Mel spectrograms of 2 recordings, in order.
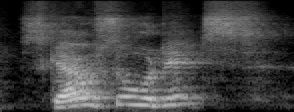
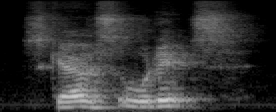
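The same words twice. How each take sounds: First: Slow, amused read with a laugh, a bit higher. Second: Said in the usual way. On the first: Real, not acted. Streamer reading a viewer's name to chat, slowly and amused. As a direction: chuckle while reading the odd name out.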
